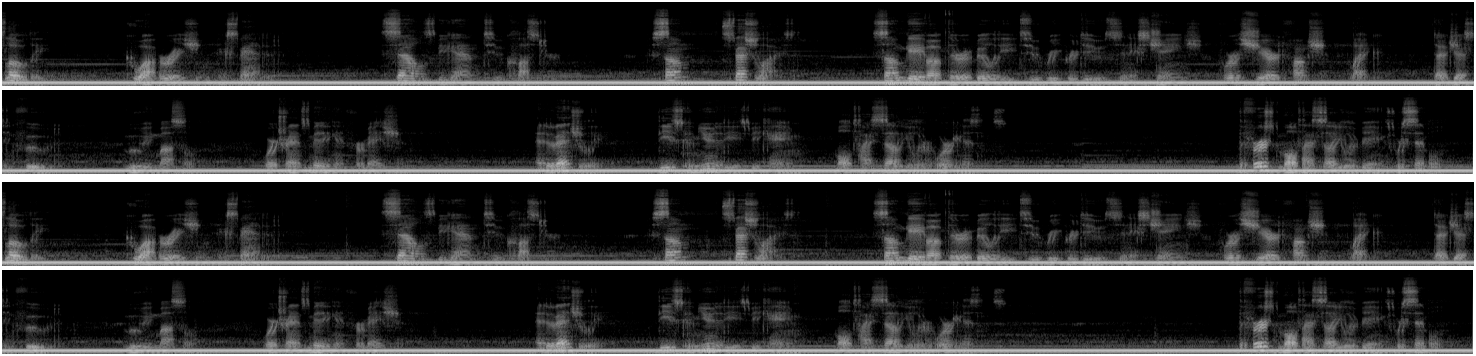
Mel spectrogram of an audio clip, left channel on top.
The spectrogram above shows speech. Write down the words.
cooperation expanded. Cells began to cluster. Some specialized. Some gave up their ability to reproduce in exchange for a shared function like digesting food, moving muscle, or transmitting information. And eventually, these communities became multicellular organisms. The first multicellular beings were simple:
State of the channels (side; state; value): both; normal; correlation 0.07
